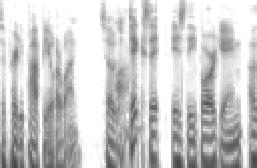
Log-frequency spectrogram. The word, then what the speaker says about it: Dixit: D-I-X-I-T. – Dixit. Almost like Dixieland or something. – Yeah. It's like that, but it's a T instead of an E.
